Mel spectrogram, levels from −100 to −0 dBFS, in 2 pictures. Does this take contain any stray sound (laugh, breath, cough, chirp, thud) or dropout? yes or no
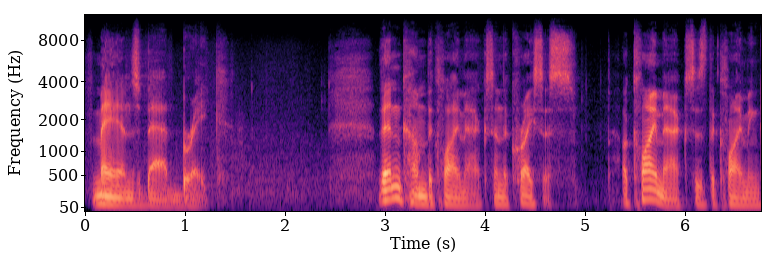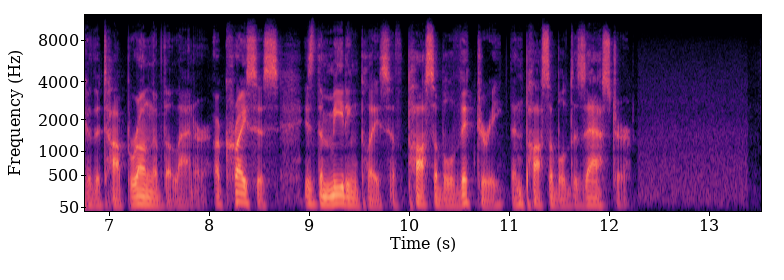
no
